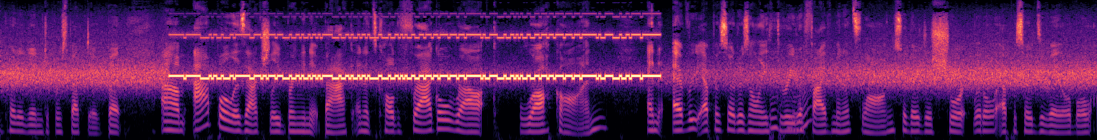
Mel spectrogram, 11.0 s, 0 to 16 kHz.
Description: RTTY (45.45 baud, 170 Hz shift), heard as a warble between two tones, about 2200 Hz centre, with radio static and speech in English. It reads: CQ DX DE SP1B SP1B K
